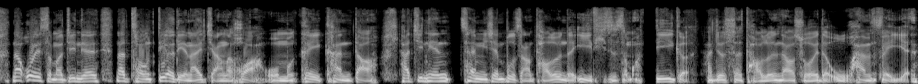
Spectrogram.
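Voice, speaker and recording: Talking at a fairly quick pace with hardly any pauses, a man with a Taiwanese accent keeps his loudness very even at a medium pitch. His pitch swings very widely over noticeable background noise. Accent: Taiwanese Mandarin. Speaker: political researcher. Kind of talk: radio interview commentary.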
